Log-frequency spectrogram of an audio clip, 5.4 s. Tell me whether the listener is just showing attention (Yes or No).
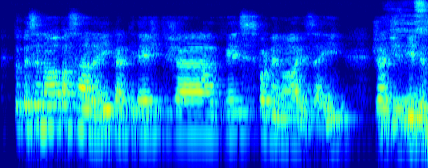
No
